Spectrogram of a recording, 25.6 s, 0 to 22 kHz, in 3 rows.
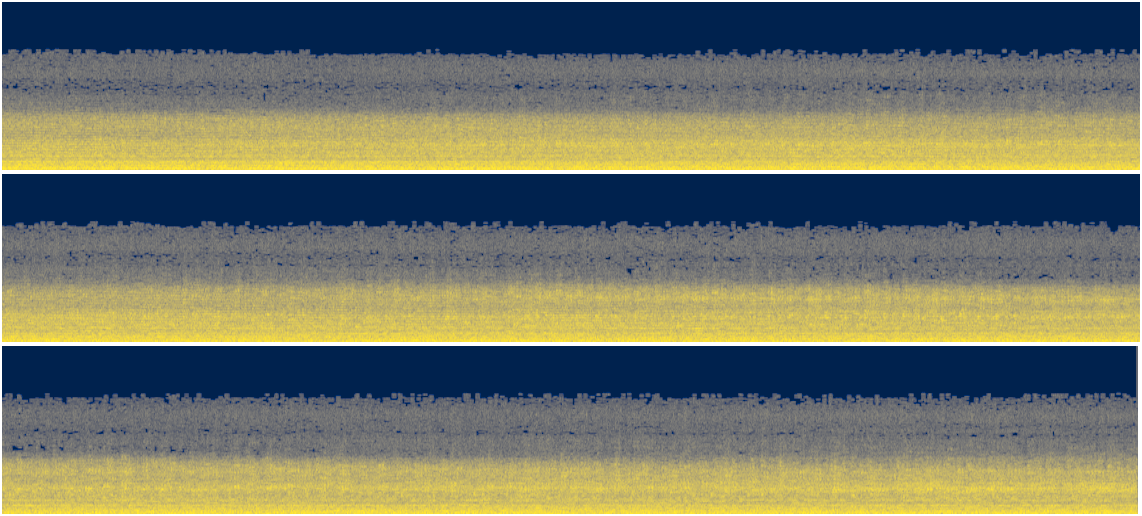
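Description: Steady, droning aircraft propeller engine at reduced throttle in Microsoft Flight Simulator 2020, a continuous loud hum with slowly sliding harmonics and no breaks throughout.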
